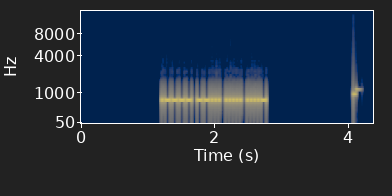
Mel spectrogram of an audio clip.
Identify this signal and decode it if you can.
Morse code, heard as a keyed tone, about 44 wpm, 700 Hz. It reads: 1754
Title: Numbers - Contest Style - 4-Digit 45wpm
